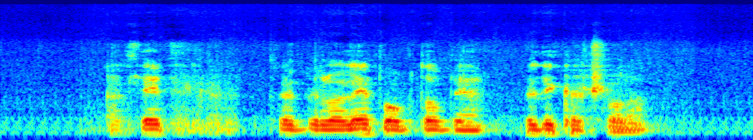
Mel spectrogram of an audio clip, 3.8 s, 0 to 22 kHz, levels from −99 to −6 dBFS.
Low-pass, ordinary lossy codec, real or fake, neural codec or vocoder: 19.8 kHz; none; fake; codec, 44.1 kHz, 7.8 kbps, Pupu-Codec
